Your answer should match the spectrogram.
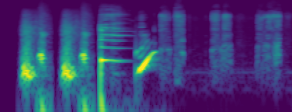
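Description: Animated logo intro sound effects: two quick thuds, a ringing ping, a fast rising glide about a second in, then short scratchy pen-on-paper strokes as handwritten lettering is drawn in.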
